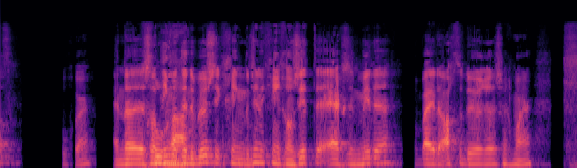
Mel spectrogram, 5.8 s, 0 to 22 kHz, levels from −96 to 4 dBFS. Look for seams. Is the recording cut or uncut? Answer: cut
